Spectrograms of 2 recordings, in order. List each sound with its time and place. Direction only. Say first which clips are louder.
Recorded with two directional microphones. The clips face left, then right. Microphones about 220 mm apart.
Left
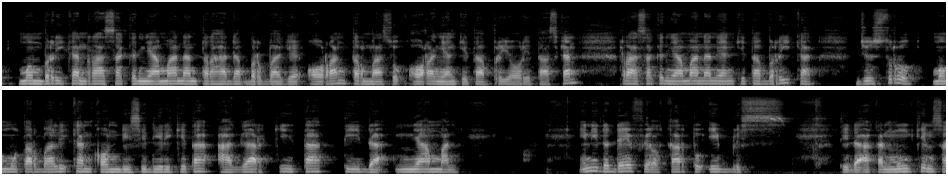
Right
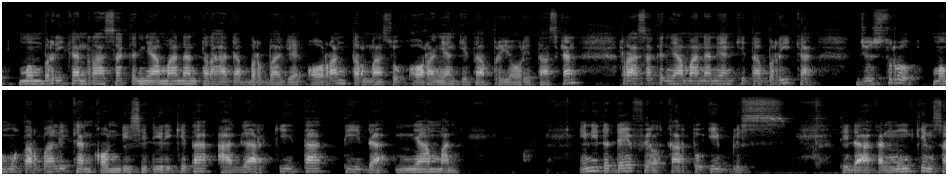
0.2 s speech: left 5 dB; 45° left (ahead or behind)
15.2 s speech: left 6 dB; 45° left (ahead or behind)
